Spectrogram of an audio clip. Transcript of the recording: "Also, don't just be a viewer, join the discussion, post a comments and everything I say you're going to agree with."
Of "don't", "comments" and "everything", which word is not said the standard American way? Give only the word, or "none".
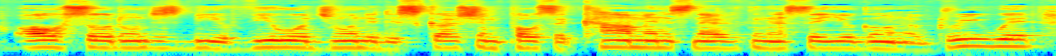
none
